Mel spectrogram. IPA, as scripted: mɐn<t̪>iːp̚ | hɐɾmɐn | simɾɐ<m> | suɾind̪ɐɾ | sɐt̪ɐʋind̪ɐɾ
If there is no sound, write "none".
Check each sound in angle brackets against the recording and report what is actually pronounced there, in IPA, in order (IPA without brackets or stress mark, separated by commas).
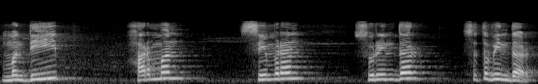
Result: d̪, n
